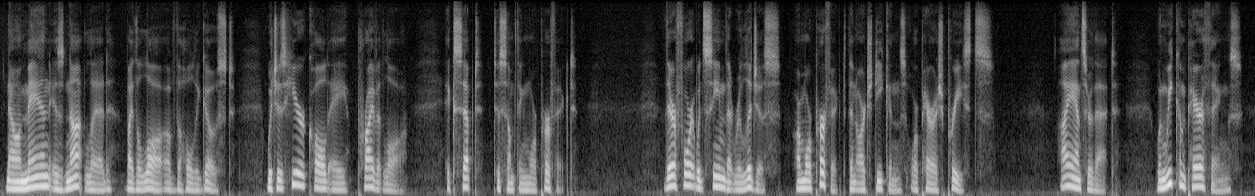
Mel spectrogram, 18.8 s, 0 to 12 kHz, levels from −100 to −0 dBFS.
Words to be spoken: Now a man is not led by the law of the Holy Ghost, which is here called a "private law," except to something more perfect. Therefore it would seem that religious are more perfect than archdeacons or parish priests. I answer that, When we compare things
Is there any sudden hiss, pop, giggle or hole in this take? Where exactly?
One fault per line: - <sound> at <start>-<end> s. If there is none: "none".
none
